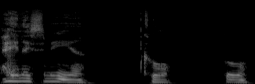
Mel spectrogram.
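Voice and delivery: put-on soft, offhand drunk greeting; drunk bar blowhard. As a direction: imitate a too-cool drunk, quietly. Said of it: "bar blowhards".

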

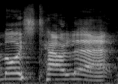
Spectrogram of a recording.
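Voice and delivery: hammed-up Cockney "moist towelette"; mock Cockney. Host imitating the club owner's band call, mock Cockney "moist towelette". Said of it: "but he says it like".

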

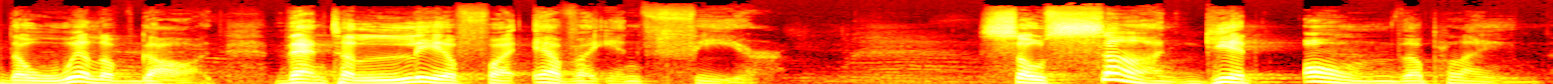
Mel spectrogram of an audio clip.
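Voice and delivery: low, slow, measured father; solemn fatherly counsel. Retold or imitated. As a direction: impart grave wisdom to a son.

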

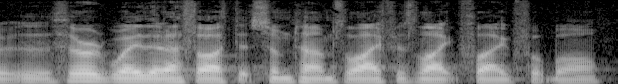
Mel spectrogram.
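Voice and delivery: ordinary talk, nothing marked

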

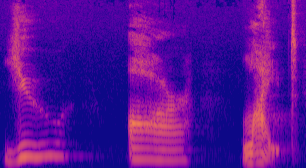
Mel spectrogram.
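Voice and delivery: "You... are... light", each word set apart, stepping down in pitch; emphatic. Retold or imitated. Preacher quoting Jesus on who his followers are, emphatic "are". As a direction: weigh "You", "are", "light" separately, pausing between. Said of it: "Emphatic present tense verb".

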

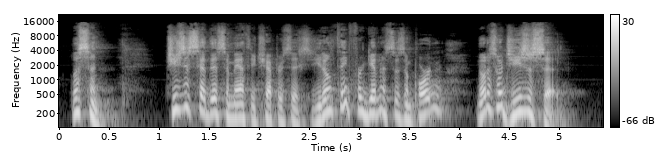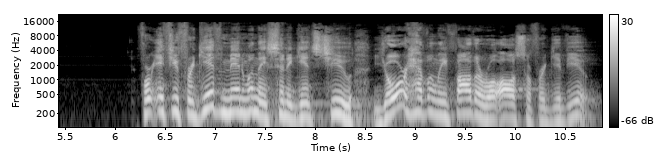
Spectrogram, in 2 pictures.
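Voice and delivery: preaching. Acted. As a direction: lift the voice and press the scripture home.

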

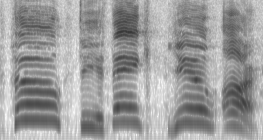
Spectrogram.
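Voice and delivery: loud, high, slow chant-like challenge; out loud together. Shown as a demonstration. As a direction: lead a crowd in shouting it, word by word. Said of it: "Turn to your neighbor and say".

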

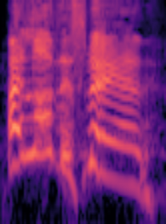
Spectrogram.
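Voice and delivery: high, drawn-out adoring cheer; gushing praise. Acted. Grateful worker praising the master, acted elation. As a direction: gush it like a delighted fan. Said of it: "imagine his praises coming from them".

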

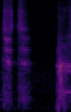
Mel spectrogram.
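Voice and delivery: whispered little thud imitation; a hushed tut tut for a muffled thud; soft thud noise. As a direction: mouth the soft camera landing, very quiet. Imitating camera landing.

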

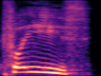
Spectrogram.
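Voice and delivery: a small helpless please; begging father. Acted. Lester ignoring the head mouse to plead with his son.

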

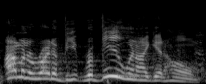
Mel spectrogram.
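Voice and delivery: loud, high indignant threat; hammed-up customer outrage; mock threat. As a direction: threaten it as if it were deadly serious. Mock threat of a modern angry customer.

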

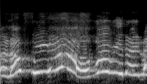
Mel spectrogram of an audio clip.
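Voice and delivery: high, loud, bubbly; high giddy delight; giddy excitement. Real, not acted. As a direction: squeal it out happily. Giddy retelling of street moment.

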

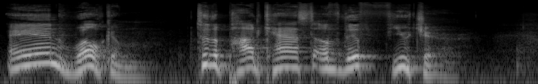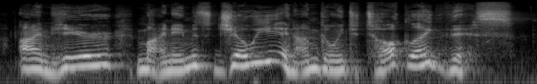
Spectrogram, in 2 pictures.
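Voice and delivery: commercial voice. Acted. Co-host introducing himself in a slow commercial announcer voice. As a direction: read it like a TV ad announcer. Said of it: "You sound like one of those commercial".

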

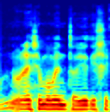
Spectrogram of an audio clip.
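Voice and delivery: normal talking voice

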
